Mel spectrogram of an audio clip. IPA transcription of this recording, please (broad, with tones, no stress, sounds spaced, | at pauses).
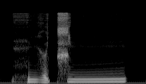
h i˧˩ ə̯ t͡ɕ iː˧˥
